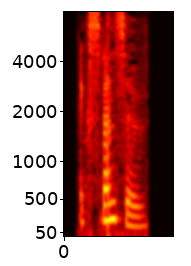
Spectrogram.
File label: "expensive", voice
